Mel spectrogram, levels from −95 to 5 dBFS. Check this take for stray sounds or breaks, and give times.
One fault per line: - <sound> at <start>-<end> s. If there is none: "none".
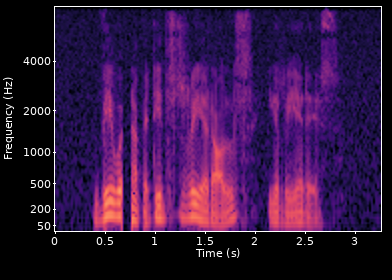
- dropout at 0.7-0.8 s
